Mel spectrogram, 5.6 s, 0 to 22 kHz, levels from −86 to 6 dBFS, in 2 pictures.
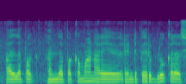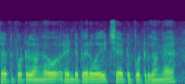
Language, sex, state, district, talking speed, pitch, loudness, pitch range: Tamil, male, Tamil Nadu, Kanyakumari, 170 wpm, 130 Hz, -13 LUFS, 120-135 Hz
